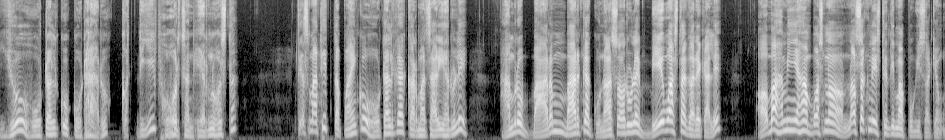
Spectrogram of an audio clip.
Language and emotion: Nepali, disgusted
